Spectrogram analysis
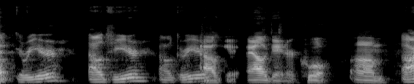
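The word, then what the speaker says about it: Allgeier: tyler how do you say it greer algier al greer okay alligator cool um all right um so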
